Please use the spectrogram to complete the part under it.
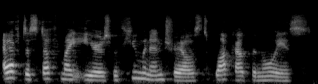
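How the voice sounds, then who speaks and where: A woman's voice: medium pitch, lively intonation, a little fast, close to an everyday voice. A woman playing a childlike, naive and eager demon in a comedy table read, with an earnest, innocent manner. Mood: wistful. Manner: innocent, earnest, sweetly matter-of-fact.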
